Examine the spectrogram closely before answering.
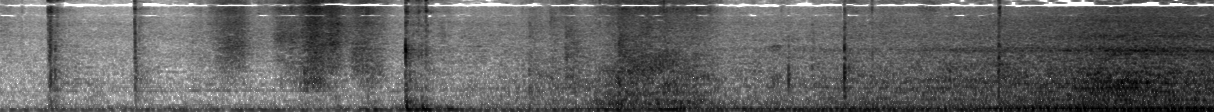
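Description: A few sharp knocks as the rotary hammers are handled and set down on the concrete floor. Then a motor vehicle's engine swells louder toward the end, a low steady hum.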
